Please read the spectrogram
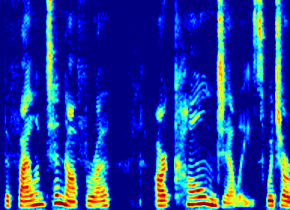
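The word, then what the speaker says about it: Ctenophora: skeleton then we have the phm tanur the C is silent the phym tanur are comb jellies which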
